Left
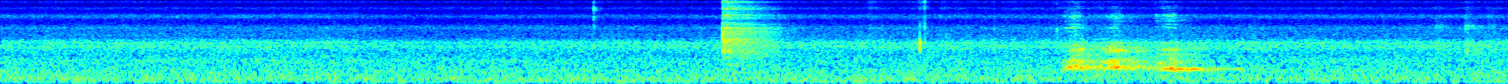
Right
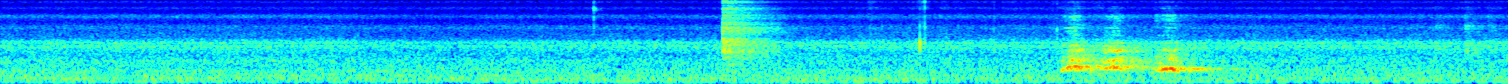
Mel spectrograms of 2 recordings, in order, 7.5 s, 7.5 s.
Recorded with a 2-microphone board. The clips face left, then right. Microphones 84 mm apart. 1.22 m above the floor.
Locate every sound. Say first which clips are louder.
3.6 s a clap: right 1 dB; 20° right (ahead or behind), 3.5 m
5.3 s a dog barking: right 3 dB; 60° right (ahead or behind), 1.9 m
